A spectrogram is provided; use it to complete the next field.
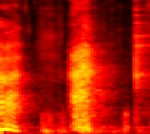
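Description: A person coughs twice in quick succession, with harsh, raspy bursts separated by a brief pause, over faint background voices and clatter.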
